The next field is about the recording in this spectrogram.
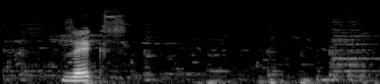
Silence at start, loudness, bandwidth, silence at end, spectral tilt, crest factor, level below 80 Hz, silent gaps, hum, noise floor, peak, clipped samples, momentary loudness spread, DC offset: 0.6 s; -21 LUFS; 13.5 kHz; 0.15 s; -5 dB/octave; 24 dB; -46 dBFS; none; none; -51 dBFS; -2 dBFS; under 0.1%; 26 LU; under 0.1%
